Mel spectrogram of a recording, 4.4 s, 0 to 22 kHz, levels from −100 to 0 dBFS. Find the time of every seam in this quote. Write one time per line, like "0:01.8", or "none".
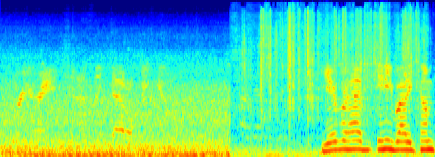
0:02.3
